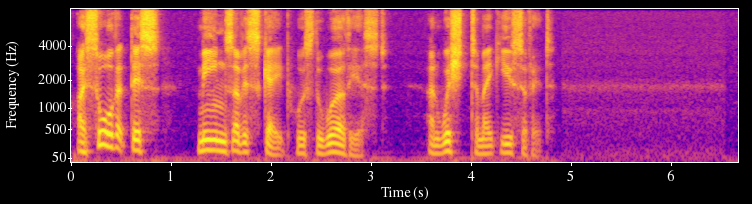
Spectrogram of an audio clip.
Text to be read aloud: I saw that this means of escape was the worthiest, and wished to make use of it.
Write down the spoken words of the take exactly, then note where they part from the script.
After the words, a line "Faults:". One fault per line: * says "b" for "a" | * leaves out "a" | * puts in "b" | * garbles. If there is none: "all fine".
I saw that this means of escape was the worthiest, and wished to make use of it.
Faults:
all fine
